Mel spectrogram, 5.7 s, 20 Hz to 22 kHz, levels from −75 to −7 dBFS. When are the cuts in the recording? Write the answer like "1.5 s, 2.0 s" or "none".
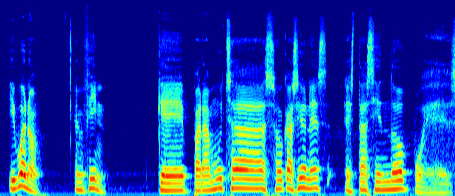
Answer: none

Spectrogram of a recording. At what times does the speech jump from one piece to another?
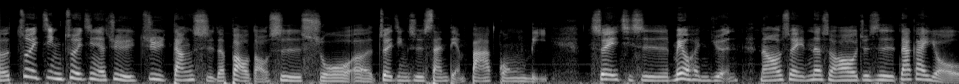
5.9 s

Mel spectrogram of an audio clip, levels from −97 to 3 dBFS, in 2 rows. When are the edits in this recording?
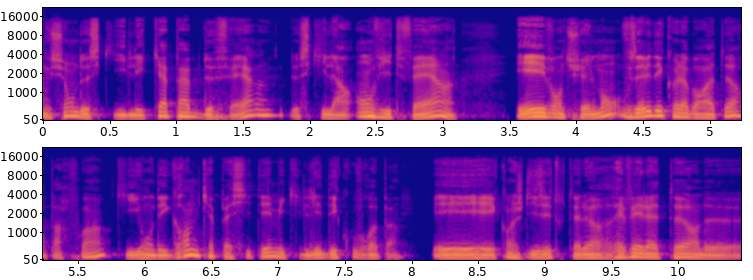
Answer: none

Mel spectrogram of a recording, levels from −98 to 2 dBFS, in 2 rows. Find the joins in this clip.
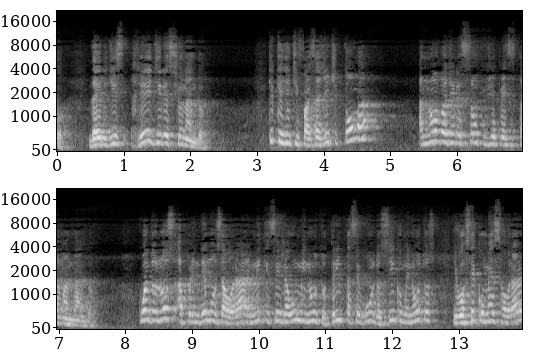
none

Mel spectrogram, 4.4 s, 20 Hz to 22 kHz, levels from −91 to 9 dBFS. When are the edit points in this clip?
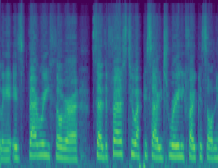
none

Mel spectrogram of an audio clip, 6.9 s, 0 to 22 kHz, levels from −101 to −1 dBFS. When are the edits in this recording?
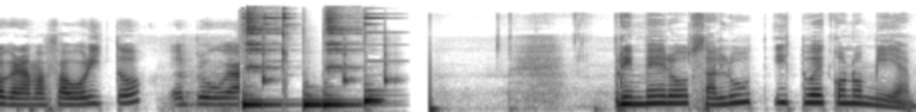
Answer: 1.2 s, 5.2 s

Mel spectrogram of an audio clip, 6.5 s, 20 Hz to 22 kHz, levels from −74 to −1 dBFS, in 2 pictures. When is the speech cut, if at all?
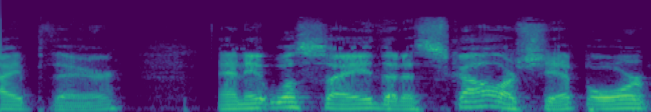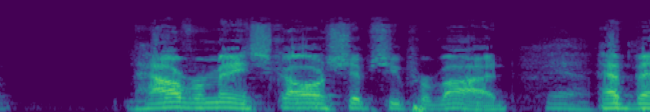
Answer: none

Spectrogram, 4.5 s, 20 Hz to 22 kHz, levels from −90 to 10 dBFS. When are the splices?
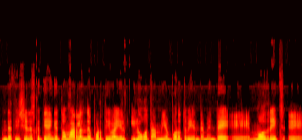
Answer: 1.2 s, 1.9 s, 2.8 s

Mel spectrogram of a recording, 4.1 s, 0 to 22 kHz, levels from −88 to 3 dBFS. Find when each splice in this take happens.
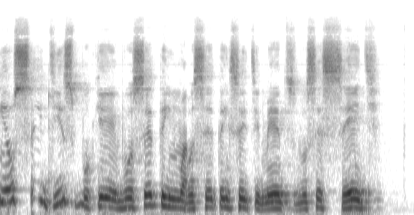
1.8 s

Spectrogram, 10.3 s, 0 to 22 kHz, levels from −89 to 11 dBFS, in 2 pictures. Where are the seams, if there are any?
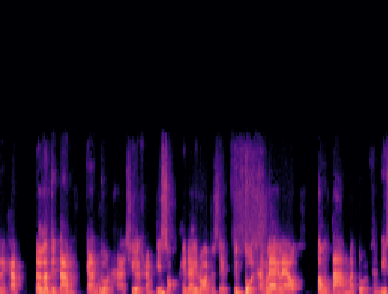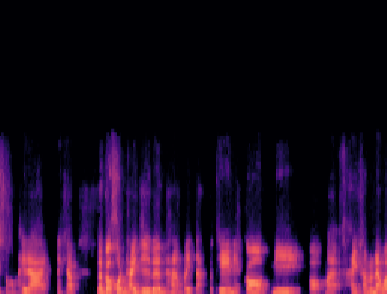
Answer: none

